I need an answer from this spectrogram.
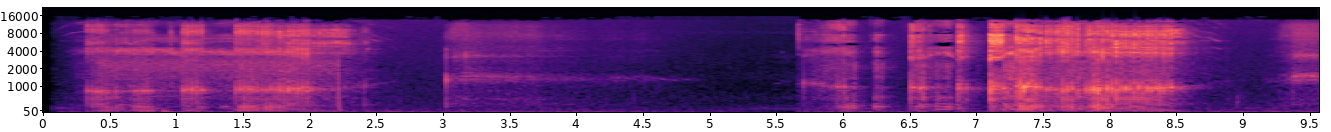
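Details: Shar Pei dog snoring: loud rattling snorts on inhalation, each lasting about two seconds, alternating with softer, hissing exhalations and brief pauses.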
